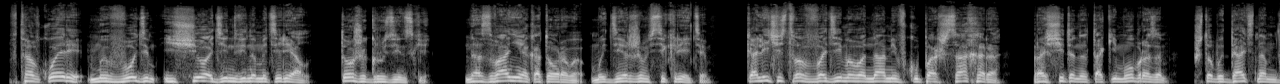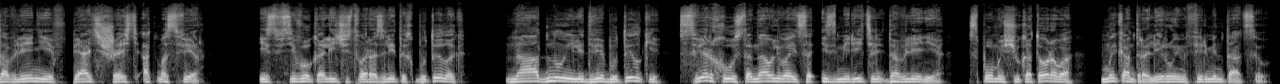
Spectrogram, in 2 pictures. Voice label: Gurcuce Erkek

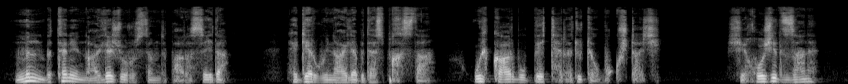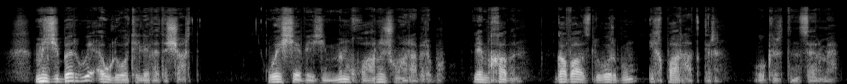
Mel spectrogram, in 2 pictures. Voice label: Kurtce Erkek Kurmanci, seslendirme; erkek sesler

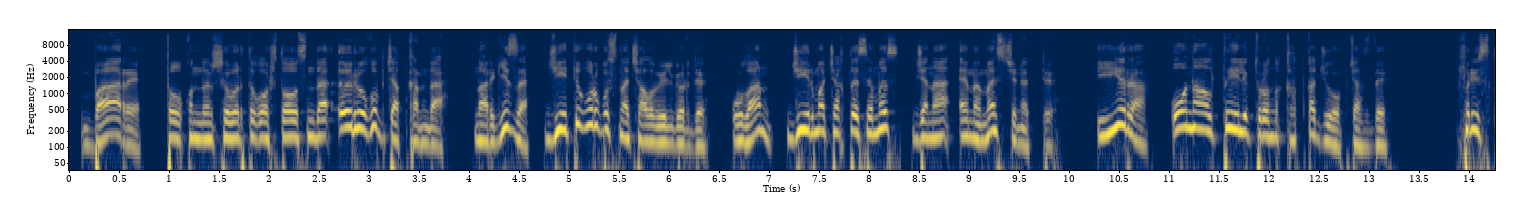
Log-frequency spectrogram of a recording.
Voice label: Kirgizca Erkek

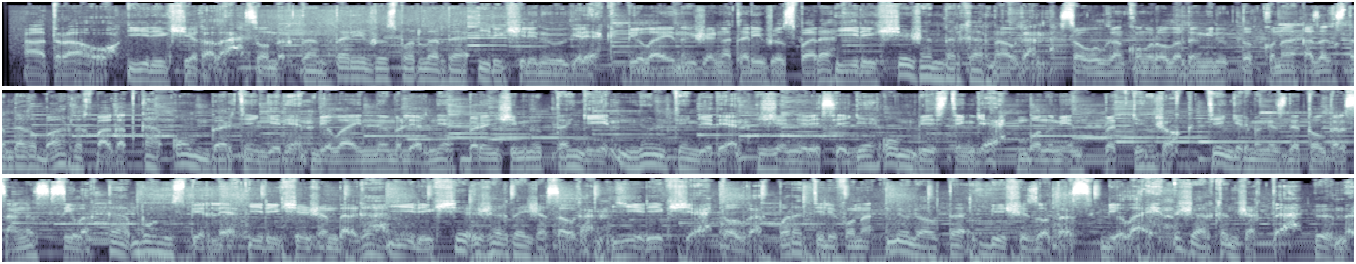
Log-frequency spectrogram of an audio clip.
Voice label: Kazakca Erkek; seslendirme

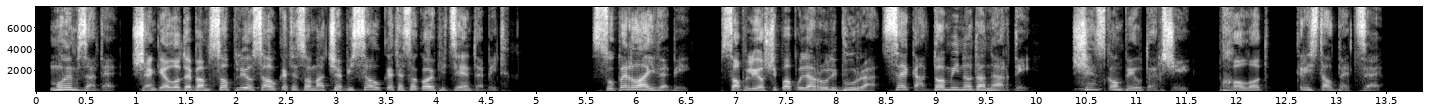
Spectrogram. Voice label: Gurcuce Erkek; seslendirme

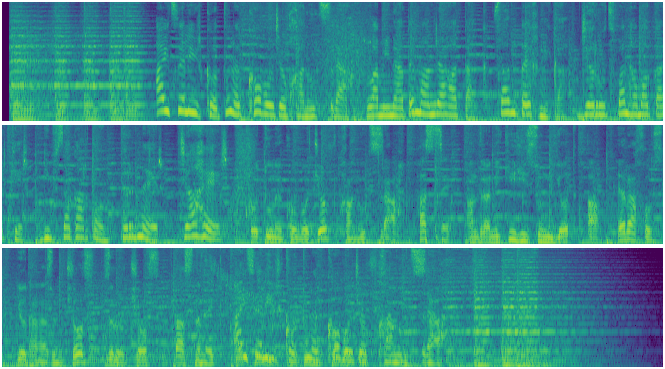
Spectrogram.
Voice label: Ermenice Kadin; seslendirme

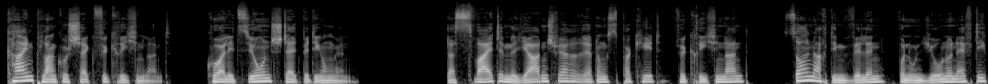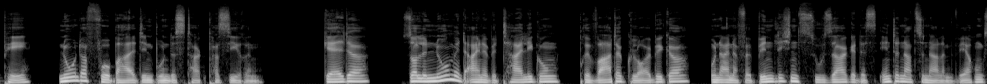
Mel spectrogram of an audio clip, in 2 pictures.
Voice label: Almanca Erkek; seslendirme

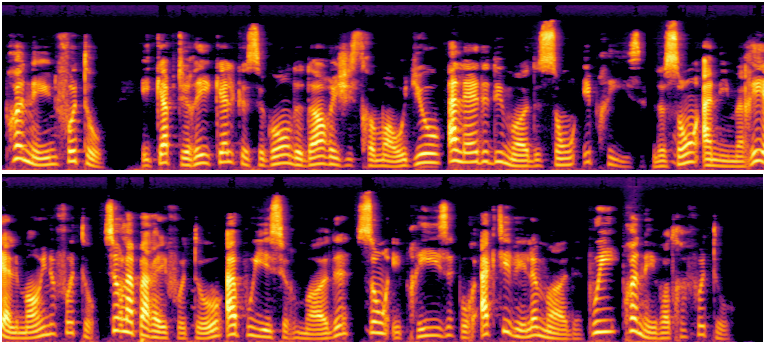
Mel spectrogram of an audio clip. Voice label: Fransizca Kadin

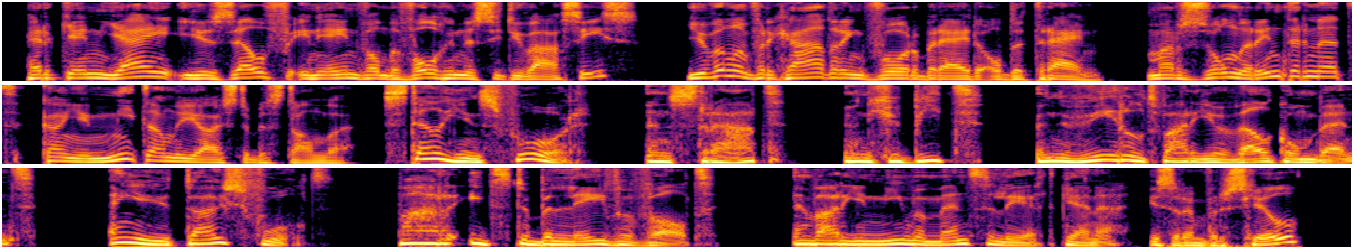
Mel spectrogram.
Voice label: Hollanda Erkek; seslendirme

